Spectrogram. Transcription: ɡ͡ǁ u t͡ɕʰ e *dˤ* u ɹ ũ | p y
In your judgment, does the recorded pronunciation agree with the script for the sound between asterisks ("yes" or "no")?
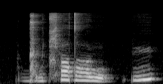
yes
